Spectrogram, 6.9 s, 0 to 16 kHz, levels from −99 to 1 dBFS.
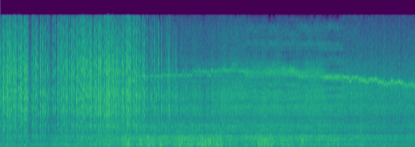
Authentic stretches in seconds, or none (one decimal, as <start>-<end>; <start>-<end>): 0.0-4.1; 5.7-6.9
